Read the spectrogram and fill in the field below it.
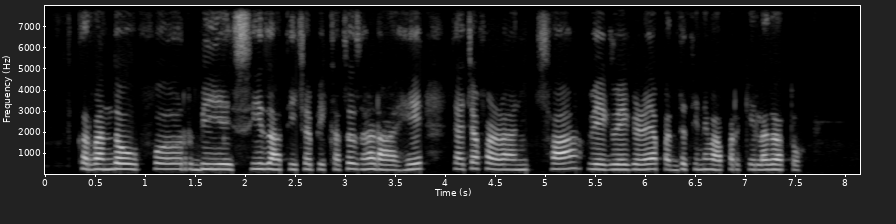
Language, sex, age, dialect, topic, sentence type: Marathi, female, 18-24, Northern Konkan, agriculture, statement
